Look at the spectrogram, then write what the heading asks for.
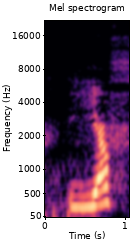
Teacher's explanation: Yaf bunyikan hamas pada fa, ketap gigi atas ke bibir bawah. Yaf keluar angin. Yafqahu, qaf tebal.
